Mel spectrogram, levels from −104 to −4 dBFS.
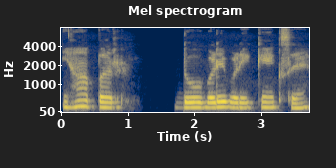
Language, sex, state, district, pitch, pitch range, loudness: Hindi, male, Jharkhand, Jamtara, 180 Hz, 175-190 Hz, -18 LUFS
